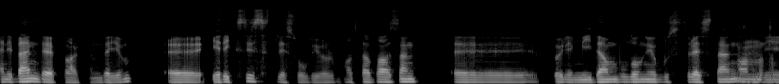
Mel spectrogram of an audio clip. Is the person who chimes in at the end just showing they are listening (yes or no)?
yes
